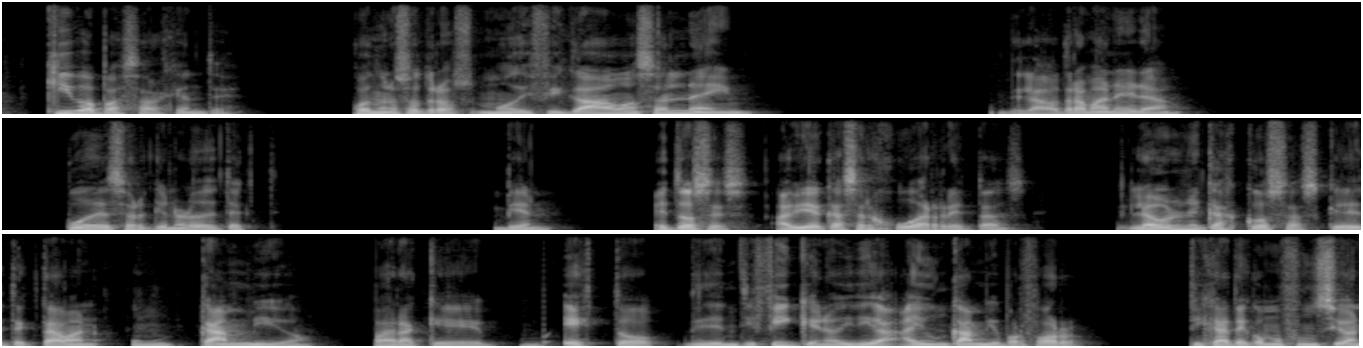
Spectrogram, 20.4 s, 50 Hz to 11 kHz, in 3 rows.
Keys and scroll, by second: 0.4 k, 1.9 j, 2.2 Escape, 3.1 shift+v, 3.1 Escape, 15.1 shift+v, 15.6 Escape.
